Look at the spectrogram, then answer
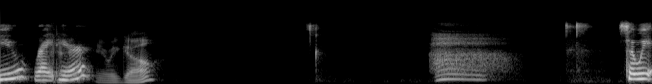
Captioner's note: gasping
